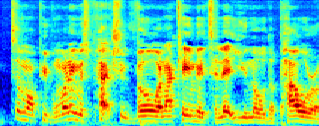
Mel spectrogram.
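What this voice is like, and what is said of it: British accent. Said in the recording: “this guy is British, so he has a British accent”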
